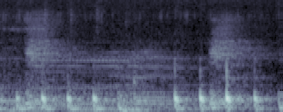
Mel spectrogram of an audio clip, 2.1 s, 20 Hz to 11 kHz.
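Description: Nine short, dry taps on a thick spot at the bottom of a leather-hard clay bowl attached to a potter's wheel give a lower, muted tone around 450 Hz with almost no ring. The lower tone means the clay is thicker there and quite a bit of material can be trimmed away.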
